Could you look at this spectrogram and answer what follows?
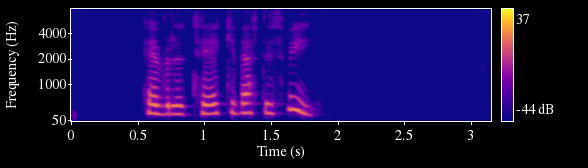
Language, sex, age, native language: Icelandic, female, 20-29, Icelandic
